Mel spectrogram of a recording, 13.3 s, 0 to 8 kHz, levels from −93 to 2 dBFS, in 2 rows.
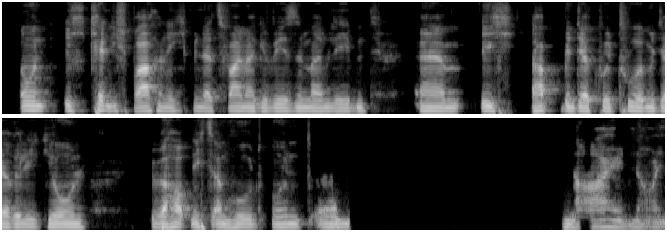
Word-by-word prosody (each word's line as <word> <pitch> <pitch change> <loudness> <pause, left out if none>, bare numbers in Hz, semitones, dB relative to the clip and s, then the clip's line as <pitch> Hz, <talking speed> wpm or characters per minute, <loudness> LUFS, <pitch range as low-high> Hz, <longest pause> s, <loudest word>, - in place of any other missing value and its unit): und 120 -1 +3 0.2
ich 115 -1 -4
kenne 120 -3 +2
die 110 - -4
Sprache 105 0 +5
nicht. 100 -2 -5
Ich - - -36
bin 105 - -5
da 95 -1 -2
zweimal 105 0 0
gewesen 100 0 -1
in 100 - +1
meinem 95 0 +1
Leben. 95 -1 -3 0.5
Ähm, 100 -2 +1 0.2
ich 110 0 -1
habe 110 +2 +1
mit 105 -2 0
der 100 -2 +5
Kultur, 100 +1 0
mit 100 -3 0
der 100 -1 +4
Religion 100 0 +1 0.6
überhaupt 100 +1 +3
nichts 100 - -1
am 95 -3 +2
Hut 100 -2 -1
und, 95 -1 -2
ähm 95 -1 0 2.1
Nein, 90 0 -3
nein, 85 -1 -9
100 Hz, 140 wpm, -28 LUFS, 95-105 Hz, 2.1 s, Sprache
